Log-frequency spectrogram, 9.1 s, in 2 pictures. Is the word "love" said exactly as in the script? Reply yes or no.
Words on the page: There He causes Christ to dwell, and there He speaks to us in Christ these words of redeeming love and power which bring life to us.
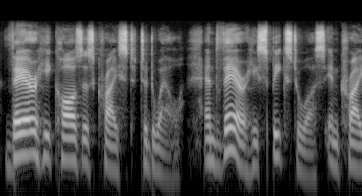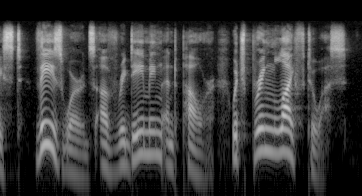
no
